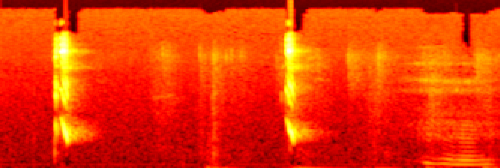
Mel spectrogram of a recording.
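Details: Hiccups in a baby boy; two sharp, abrupt hiccup bursts about two seconds apart, squeaky-toy-like, then a brief fussy vocal sound in a quiet room.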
